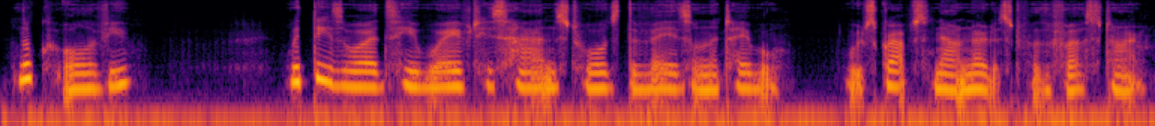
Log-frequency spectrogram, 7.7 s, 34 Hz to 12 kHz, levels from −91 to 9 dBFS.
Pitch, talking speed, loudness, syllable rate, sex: 210 Hz, 195 wpm, -19 LUFS, 5.1 syllables/s, female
